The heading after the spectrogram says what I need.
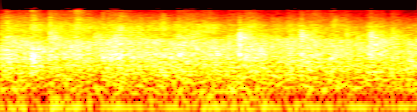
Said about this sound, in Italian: non voglio come dire, non voglio strappare degli applausi fin troppo facili, eh?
